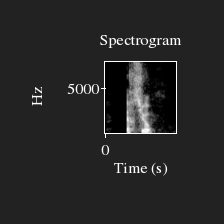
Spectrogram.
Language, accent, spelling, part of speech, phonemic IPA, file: French, France, 3o, adverb, /tɛʁ.sjo/, LL-Q150 (fra)-3o.wav
- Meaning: 3rd (abbreviation of tertio)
